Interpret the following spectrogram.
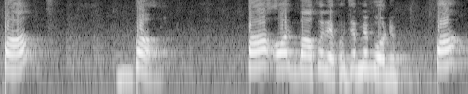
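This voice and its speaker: High-voiced woman teaching phonetics. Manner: explanatory, slow model words for repeating. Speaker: English teacher. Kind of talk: phonetics lesson.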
